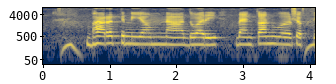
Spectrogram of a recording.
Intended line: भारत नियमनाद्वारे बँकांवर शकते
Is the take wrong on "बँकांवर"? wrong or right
right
